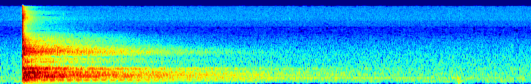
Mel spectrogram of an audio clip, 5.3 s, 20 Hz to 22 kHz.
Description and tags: propane tank dry hit 1
Field recording of approximately 500 gallon empty propane tank being struck by a tree branch. Recorded with Zoom H4N recorder. For the most part, sounds in this pack just vary size of branch and velocity of strike.
hit, tank, reverberation, propane, metallic, wood, field-recording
